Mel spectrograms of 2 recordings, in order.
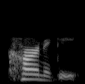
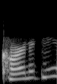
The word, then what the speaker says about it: Carnegie: now living in California and it's about the pronunciation of the word Carnegie so growing up in New York you know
